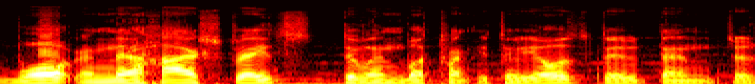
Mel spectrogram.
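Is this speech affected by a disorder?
Yes: cerebral ataxia; from birth, wheelchair.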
